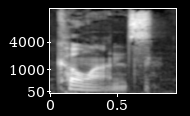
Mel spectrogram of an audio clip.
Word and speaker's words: koans: And our first one is two cult koans. Is that how you pronounce it? Does anyone know? – Yeah.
